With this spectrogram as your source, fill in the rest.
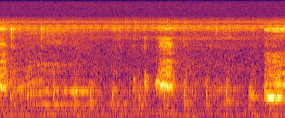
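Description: Video game chickens cluck quietly in a small coop, giving a few soft, short clucks that stand out of a faint, low background.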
